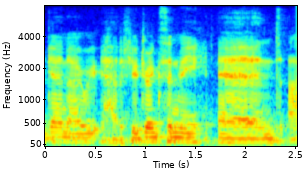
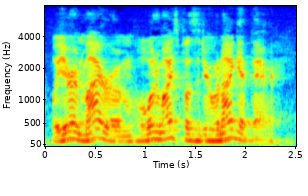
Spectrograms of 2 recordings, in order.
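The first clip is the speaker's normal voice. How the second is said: higher, louder and fast, put out; indignant friend; 6 semitones higher, 7 dB louder, faster than usual. Retold or imitated. Straight friend protesting over the phone, fast and louder. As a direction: complain quickly, mildly indignant.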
